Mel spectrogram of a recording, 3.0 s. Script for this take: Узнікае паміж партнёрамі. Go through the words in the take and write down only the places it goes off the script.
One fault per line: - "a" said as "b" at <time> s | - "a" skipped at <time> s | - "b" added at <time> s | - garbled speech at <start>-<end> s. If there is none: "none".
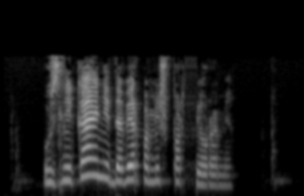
- "недавер" added at 1.0 s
